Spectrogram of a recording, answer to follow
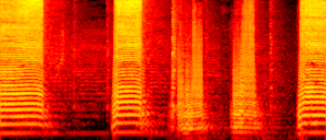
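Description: Marching tuba blowing loud, short brassy notes: a held note at the start, a note that scoops up into pitch about a second in, then three quick short notes.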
